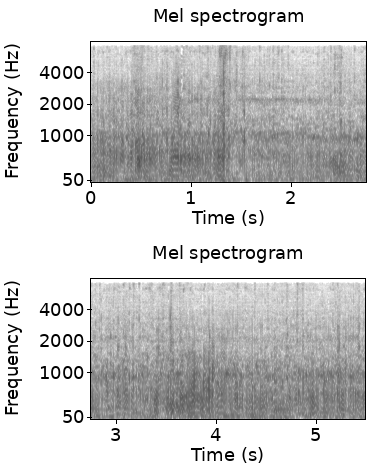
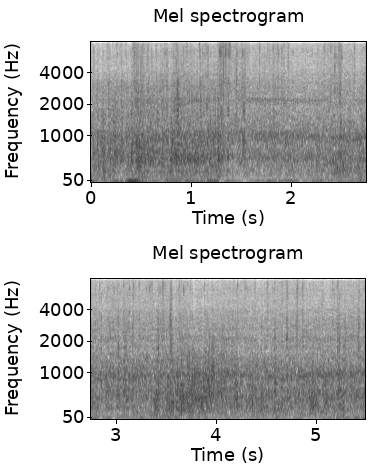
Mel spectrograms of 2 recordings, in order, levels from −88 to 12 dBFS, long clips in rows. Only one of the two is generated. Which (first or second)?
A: first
